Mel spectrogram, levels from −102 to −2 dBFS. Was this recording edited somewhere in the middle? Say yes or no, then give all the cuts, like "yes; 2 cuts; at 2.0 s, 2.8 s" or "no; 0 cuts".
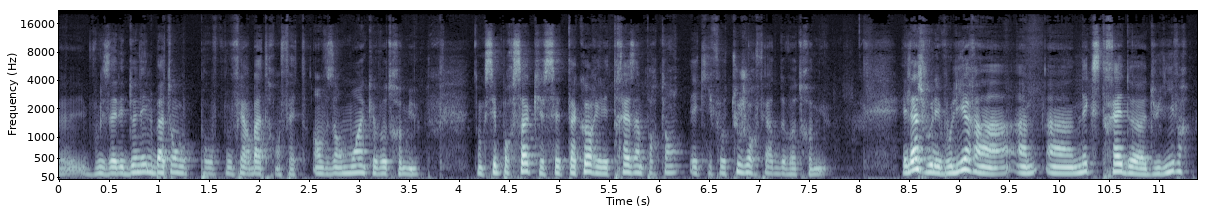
no; 0 cuts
